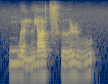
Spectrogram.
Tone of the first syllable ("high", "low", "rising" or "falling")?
low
